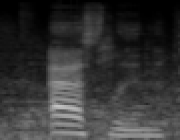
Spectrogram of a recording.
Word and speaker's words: Aslin: Now why in the hell would they make her pronounce her name like that? Aslin? They should have done like Aelin, even if there was an S in the middle of it.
